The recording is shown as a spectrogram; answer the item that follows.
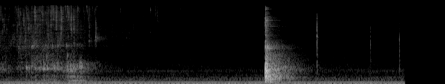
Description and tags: Pouring water from the tap into glass.
fill, water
